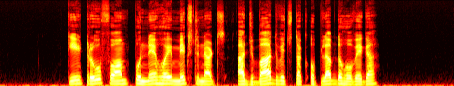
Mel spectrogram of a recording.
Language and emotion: Punjabi, neutral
